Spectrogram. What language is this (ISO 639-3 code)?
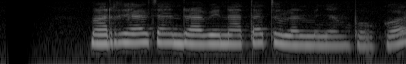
jav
